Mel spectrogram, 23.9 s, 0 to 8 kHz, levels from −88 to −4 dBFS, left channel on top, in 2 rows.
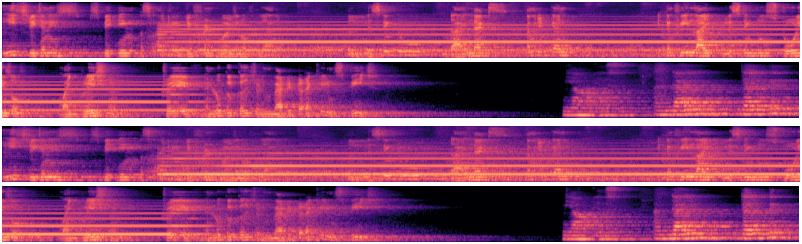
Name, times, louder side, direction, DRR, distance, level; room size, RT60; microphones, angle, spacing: voice 1, 0.0-4.3 5.2-7.6 7.9-8.6 9.8-12.4 12.8-13.9 14.4-17.6, left 2 dB, 25° left, 6 dB, 0.4 m, -25 dB
sound 1, 2.1-10.4, equal, 5° left, 1.3 m, -32 dB
sound 2, 2.3-14.5, right 2 dB, 70° left, 0.7 m, -22 dB
voice 2, 20.4-21.2 21.7-22.5 23.0-23.6, right 1 dB, 50° right, -3 dB, 1.0 m, -24 dB
10.5 x 4.5 x 4.3 m, 2.6 s
head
